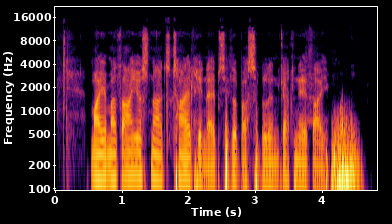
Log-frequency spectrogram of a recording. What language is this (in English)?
Welsh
